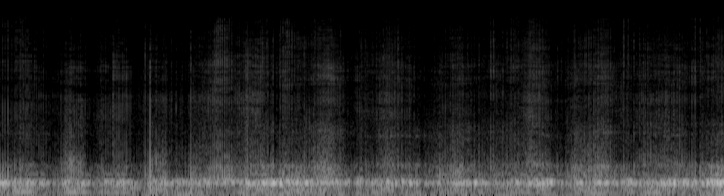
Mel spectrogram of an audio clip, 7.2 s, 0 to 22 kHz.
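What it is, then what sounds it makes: Metal mesh microphone grille. Fingertips and nails scratch and tap the hollow domed metal mesh grille of a large silver condenser microphone. Close, muffled scraping and soft taps carry a steady low hum around 170 Hz, with little high-frequency content.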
